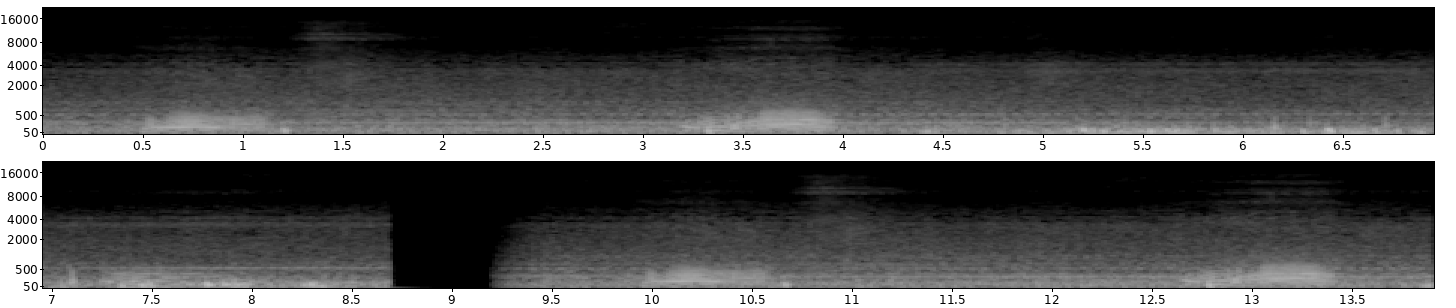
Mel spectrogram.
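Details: Pet dog napping before bedtime beside a companion; low, fluttering snores about every three seconds, the sequence repeating after a brief gap; ordinary snoring.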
